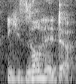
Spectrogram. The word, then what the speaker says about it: Isolde: And you say it Isolde.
